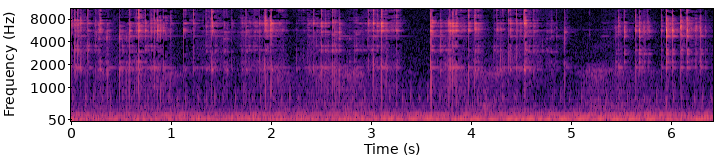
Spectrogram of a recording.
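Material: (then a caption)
Glazed ceramic. A small, glossy, red-black speckled glazed ceramic T-rex figurine is tapped with long acrylic nails. The result is a quiet, rapid series of bright, glassy clicks and clinks that die away almost instantly, over a faint, steady low hum.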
